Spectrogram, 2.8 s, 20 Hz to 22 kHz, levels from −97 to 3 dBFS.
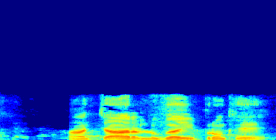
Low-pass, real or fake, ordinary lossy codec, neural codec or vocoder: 7.2 kHz; real; MP3, 64 kbps; none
